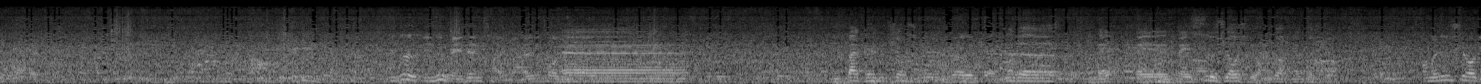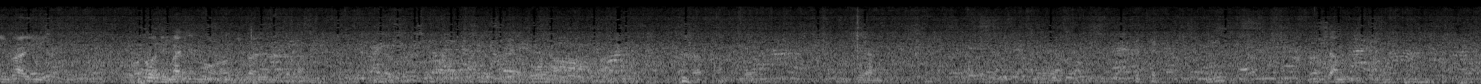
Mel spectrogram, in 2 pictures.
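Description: Several men and women chatter nearby.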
